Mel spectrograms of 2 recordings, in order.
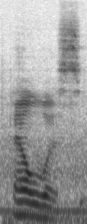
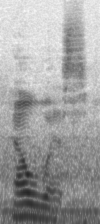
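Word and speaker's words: Elwes: and his family name is Elvis e LW es so I know his widow once complained that people were pronouncing this snowdrop galantis a Louisiana says we're not sick we're not wheezing it's Elvis anyhow just another example that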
